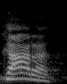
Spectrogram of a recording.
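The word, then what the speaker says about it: χαρά: sobre a alegria essa alegria que no Grego é pronunciado como cara que quer dizer que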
